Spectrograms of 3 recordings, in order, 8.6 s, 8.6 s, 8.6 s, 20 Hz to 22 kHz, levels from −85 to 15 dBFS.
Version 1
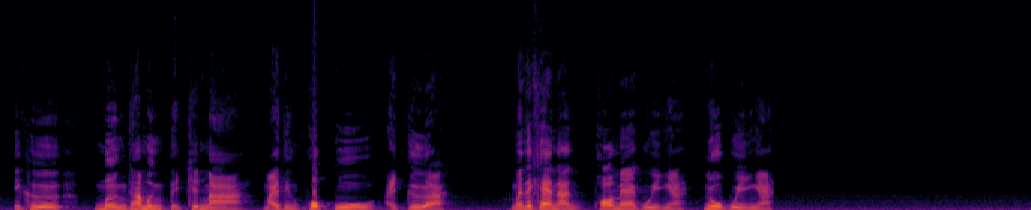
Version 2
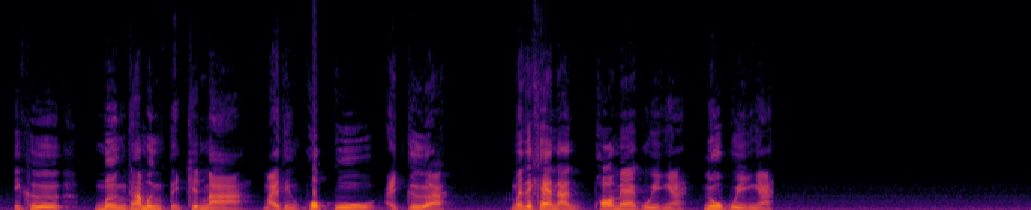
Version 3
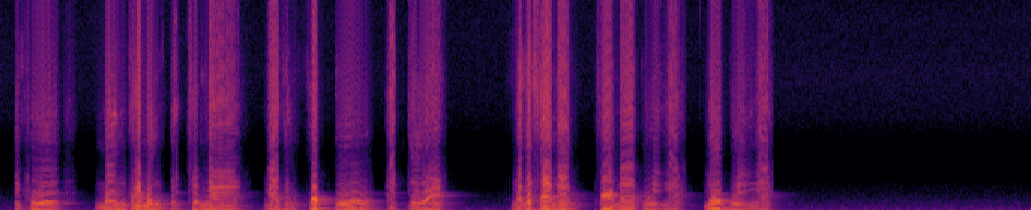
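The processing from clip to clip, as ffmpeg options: -af "lowshelf=f=69:g=-8.5,volume=6.5dB"
-af "aeval=exprs='abs(val(0))':c=same,aexciter=amount=6.2:drive=8.7:freq=8.6k,bandreject=f=77.72:t=h:w=4,bandreject=f=155.44:t=h:w=4,bandreject=f=233.16:t=h:w=4,bandreject=f=310.88:t=h:w=4,bandreject=f=388.6:t=h:w=4,bandreject=f=466.32:t=h:w=4,bandreject=f=544.04:t=h:w=4,bandreject=f=621.76:t=h:w=4,bandreject=f=699.48:t=h:w=4,bandreject=f=777.2:t=h:w=4,bandreject=f=854.92:t=h:w=4,bandreject=f=932.64:t=h:w=4,bandreject=f=1.01036k:t=h:w=4,bandreject=f=1.08808k:t=h:w=4,bandreject=f=1.1658k:t=h:w=4,bandreject=f=1.24352k:t=h:w=4,bandreject=f=1.32124k:t=h:w=4,bandreject=f=1.39896k:t=h:w=4,bandreject=f=1.47668k:t=h:w=4,bandreject=f=1.5544k:t=h:w=4,bandreject=f=1.63212k:t=h:w=4,bandreject=f=1.70984k:t=h:w=4,bandreject=f=1.78756k:t=h:w=4,bandreject=f=1.86528k:t=h:w=4,bandreject=f=1.943k:t=h:w=4"

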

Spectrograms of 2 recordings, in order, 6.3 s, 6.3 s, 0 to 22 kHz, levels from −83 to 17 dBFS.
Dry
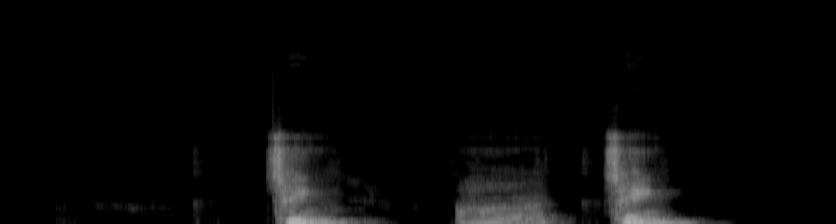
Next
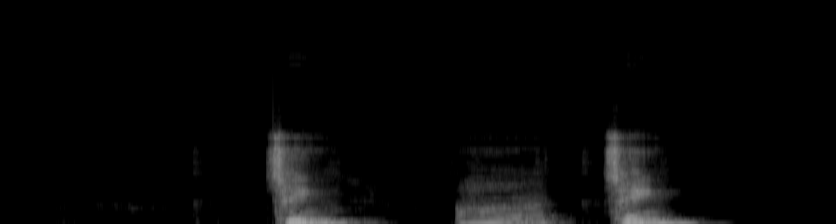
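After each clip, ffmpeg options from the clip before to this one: -af "bass=f=250:g=7,treble=f=4k:g=4,volume=-5.5dB"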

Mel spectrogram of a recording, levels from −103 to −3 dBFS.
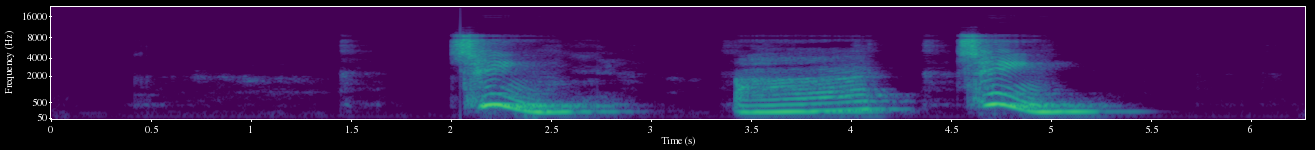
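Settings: -af "acompressor=threshold=-42dB:ratio=2"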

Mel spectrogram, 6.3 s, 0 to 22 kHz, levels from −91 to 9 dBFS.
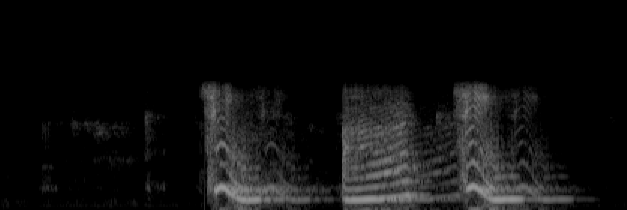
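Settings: -filter_complex "[0:a]aresample=8000,asoftclip=type=tanh:threshold=-39.5dB,aresample=44100,asplit=2[a][b];[b]adelay=495.6,volume=-18dB,highshelf=f=4k:g=-11.2[c];[a][c]amix=inputs=2:normalize=0,volume=6dB"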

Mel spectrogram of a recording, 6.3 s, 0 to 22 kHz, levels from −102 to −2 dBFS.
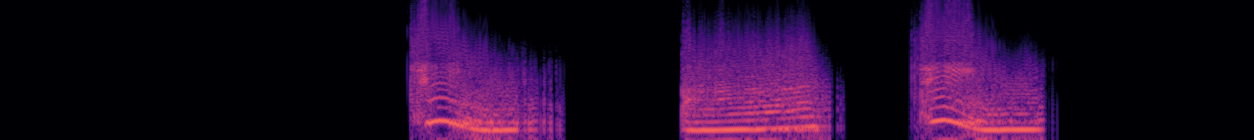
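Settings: -af "acrusher=bits=6:mix=0:aa=0.5"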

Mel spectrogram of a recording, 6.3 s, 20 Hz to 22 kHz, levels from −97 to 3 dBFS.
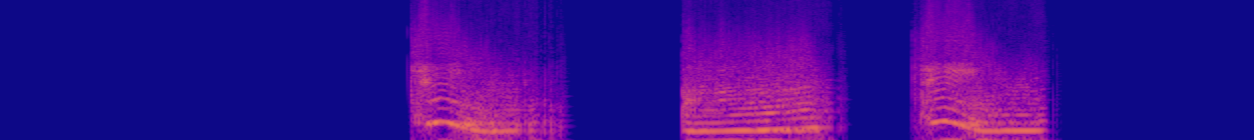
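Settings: -filter_complex "[0:a]acrusher=bits=9:mix=0:aa=0.000001,asplit=2[a][b];[b]adelay=17,volume=-8.5dB[c];[a][c]amix=inputs=2:normalize=0,flanger=delay=4:depth=2.5:regen=73:speed=0.54:shape=triangular,volume=5dB"

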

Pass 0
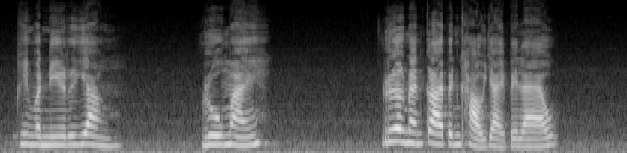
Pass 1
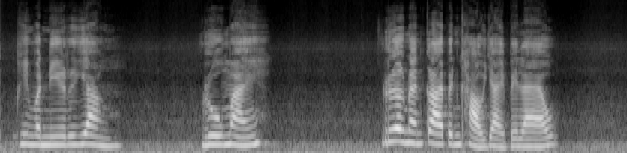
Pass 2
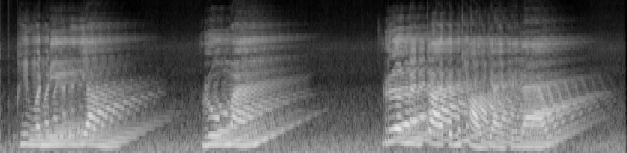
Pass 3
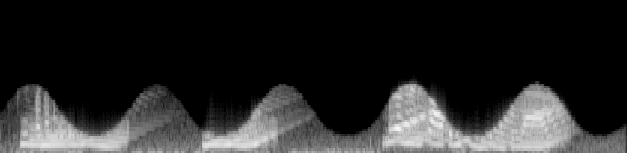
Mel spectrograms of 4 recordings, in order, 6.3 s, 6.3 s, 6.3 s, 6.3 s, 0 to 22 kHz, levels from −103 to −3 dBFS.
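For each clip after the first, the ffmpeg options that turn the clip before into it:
-af "equalizer=f=160:t=o:w=0.67:g=7,equalizer=f=400:t=o:w=0.67:g=-5,equalizer=f=2.5k:t=o:w=0.67:g=-7,equalizer=f=6.3k:t=o:w=0.67:g=10,acompressor=mode=upward:threshold=-38dB:ratio=2.5"
-filter_complex "[0:a]asplit=9[a][b][c][d][e][f][g][h][i];[b]adelay=86,afreqshift=110,volume=-5dB[j];[c]adelay=172,afreqshift=220,volume=-9.9dB[k];[d]adelay=258,afreqshift=330,volume=-14.8dB[l];[e]adelay=344,afreqshift=440,volume=-19.6dB[m];[f]adelay=430,afreqshift=550,volume=-24.5dB[n];[g]adelay=516,afreqshift=660,volume=-29.4dB[o];[h]adelay=602,afreqshift=770,volume=-34.3dB[p];[i]adelay=688,afreqshift=880,volume=-39.2dB[q];[a][j][k][l][m][n][o][p][q]amix=inputs=9:normalize=0"
-af "afwtdn=0.0562,afftfilt=real='re*lt(b*sr/1024,410*pow(2200/410,0.5+0.5*sin(2*PI*0.79*pts/sr)))':imag='im*lt(b*sr/1024,410*pow(2200/410,0.5+0.5*sin(2*PI*0.79*pts/sr)))':win_size=1024:overlap=0.75,volume=6dB"

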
